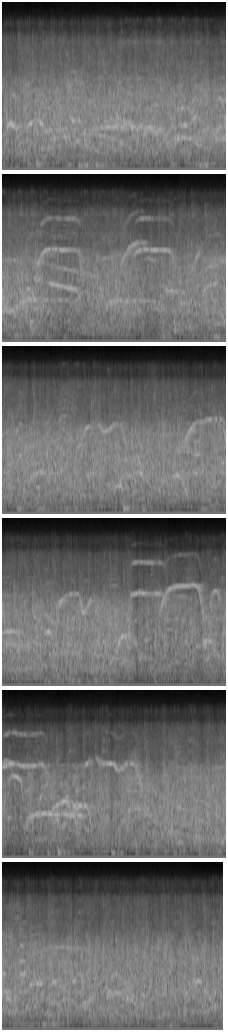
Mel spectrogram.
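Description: A large choir of children sings loudly in a large echoing hall.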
